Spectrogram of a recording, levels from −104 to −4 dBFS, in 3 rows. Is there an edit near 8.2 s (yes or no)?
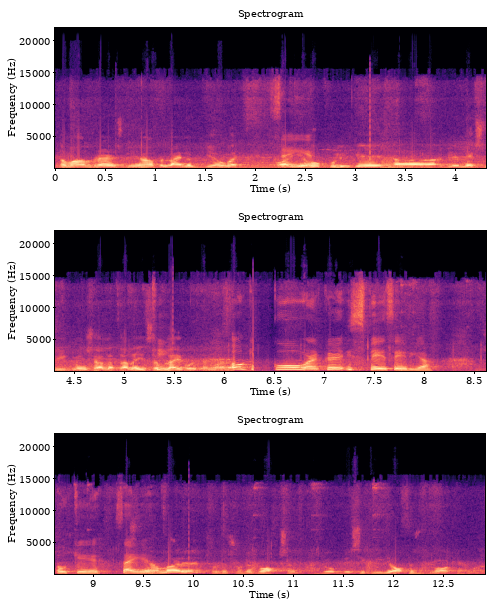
no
